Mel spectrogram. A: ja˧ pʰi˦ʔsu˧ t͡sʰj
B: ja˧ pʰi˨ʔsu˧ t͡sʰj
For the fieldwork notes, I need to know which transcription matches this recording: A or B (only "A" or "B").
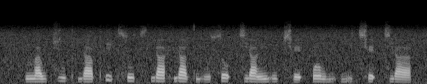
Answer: A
